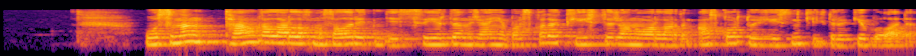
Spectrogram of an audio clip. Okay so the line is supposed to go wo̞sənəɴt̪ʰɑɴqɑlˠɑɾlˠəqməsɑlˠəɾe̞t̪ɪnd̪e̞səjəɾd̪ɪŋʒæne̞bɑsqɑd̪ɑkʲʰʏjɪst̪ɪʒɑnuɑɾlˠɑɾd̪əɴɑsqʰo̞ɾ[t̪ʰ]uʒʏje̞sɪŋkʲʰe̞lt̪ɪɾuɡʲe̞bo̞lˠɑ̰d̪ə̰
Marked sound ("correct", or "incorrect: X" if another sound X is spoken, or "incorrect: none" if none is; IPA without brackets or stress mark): incorrect: t̪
